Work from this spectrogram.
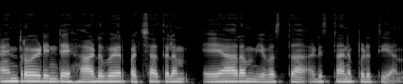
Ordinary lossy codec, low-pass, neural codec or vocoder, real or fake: none; none; none; real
